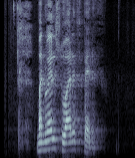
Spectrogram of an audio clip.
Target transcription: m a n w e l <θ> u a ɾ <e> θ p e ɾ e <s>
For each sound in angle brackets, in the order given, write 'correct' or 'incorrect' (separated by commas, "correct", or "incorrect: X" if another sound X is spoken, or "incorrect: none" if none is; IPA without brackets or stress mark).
incorrect: s, correct, incorrect: θ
